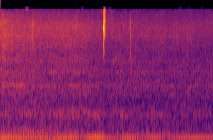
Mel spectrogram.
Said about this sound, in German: Eine Ente, also das Auto.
